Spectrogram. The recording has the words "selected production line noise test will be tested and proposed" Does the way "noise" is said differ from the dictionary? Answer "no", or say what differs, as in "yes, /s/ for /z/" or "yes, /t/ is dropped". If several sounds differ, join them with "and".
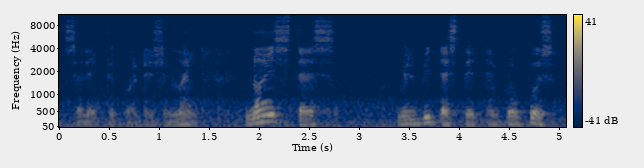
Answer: yes, /s/ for /z/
